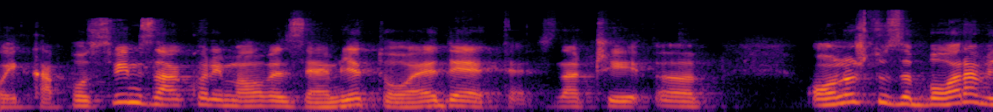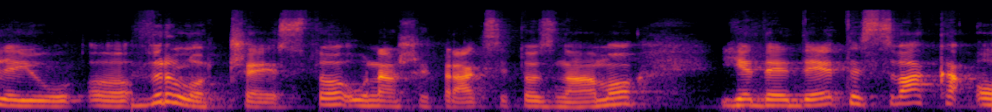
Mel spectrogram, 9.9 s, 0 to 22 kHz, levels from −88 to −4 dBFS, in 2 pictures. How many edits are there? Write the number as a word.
one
